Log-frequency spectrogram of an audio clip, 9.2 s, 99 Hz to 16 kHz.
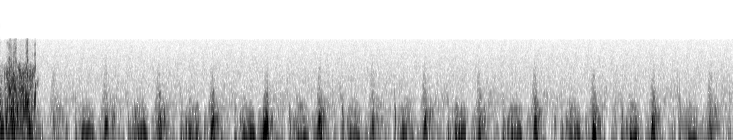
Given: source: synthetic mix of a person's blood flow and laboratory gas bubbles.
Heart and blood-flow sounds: Doppler ultrasound of blood flow; precordium
0.00-0.48 s: bubbles
From the record:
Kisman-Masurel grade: 213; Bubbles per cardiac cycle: several, 3 to 8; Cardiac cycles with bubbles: 1 to 10%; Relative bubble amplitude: loud (0.450 to 0.775); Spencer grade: 1 (occasional bubble signal discernible with the cardiac motion signal, with majority of cardiac periods free of bubbles); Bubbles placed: anywhere in the cardiac cycle

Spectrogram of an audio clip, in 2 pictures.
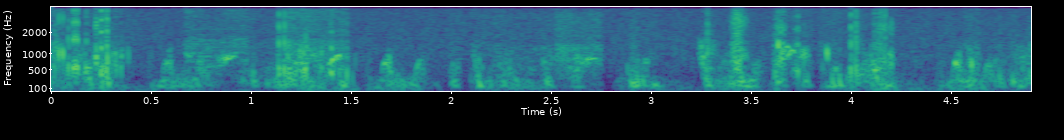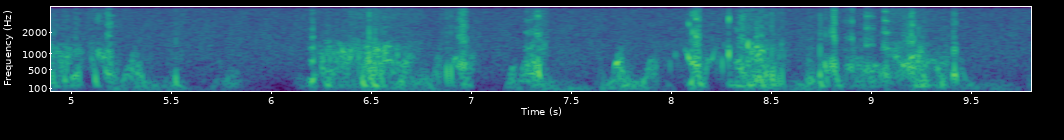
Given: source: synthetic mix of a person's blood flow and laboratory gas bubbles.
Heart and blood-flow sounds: Doppler ultrasound of blood flow; precordium
0.00-0.42 s: bubbles
0.67-1.54 s: bubbles
1.99-2.06 s: bubbles
2.09-2.77 s: bubbles
2.87-3.07 s: bubbles
3.23-3.56 s: bubbles
3.60-4.23 s: bubbles
4.56-4.65 s: bubbles
4.69-5.24 s: bubbles
5.50-5.56 s: bubbles
6.18-6.76 s: bubbles
6.84-7.02 s: bubbles
7.26-7.39 s: bubbles
7.94-8.60 s: bubbles
8.67-9.46 s: bubbles
From the record:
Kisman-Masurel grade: 343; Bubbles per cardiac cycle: rolling drumbeat, 9 or more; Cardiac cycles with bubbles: 100%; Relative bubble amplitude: loud (0.450 to 0.775); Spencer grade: 3 (all of the cardiac periods contain showers or single bubble signals, but not dominating or overriding the cardiac motion signals); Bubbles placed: anywhere in the cardiac cycle

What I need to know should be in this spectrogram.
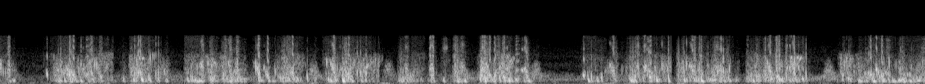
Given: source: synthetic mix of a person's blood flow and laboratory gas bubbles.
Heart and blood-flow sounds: Doppler ultrasound of blood flow; subclavian vein
0.00-0.18 s: bubbles
0.43-1.13 s: bubbles
1.19-1.71 s: bubbles
1.83-2.48 s: bubbles
2.52-3.19 s: bubbles
3.23-3.83 s: bubbles
3.97-4.70 s: bubbles
4.77-5.41 s: bubbles
5.80-6.71 s: bubbles
6.77-7.41 s: bubbles
7.45-8.10 s: bubbles
8.38-9.26 s: bubbles
From the record:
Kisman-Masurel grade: 444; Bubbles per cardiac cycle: continuous sound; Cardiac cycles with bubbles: 100%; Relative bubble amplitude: maximal (0.775 to 0.999); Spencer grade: 4 (maximum detectable bubble signal sounding continuously throughout systole and diastole of every cardiac period, and overriding the amplitude of the normal cardiac signals); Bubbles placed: anywhere in the cardiac cycle

